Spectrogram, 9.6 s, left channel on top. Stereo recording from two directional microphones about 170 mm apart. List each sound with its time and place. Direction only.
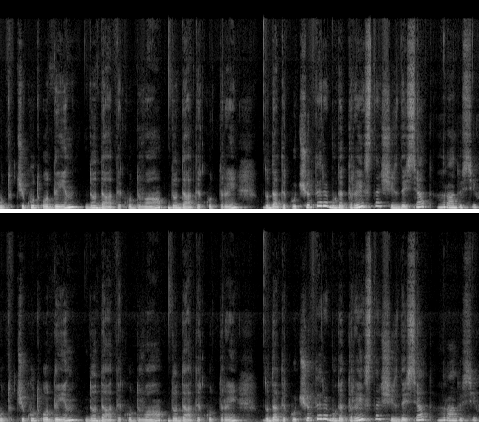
0.4 s speech: 25° left (ahead or behind)
8.8 s speech: 35° left (ahead or behind)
